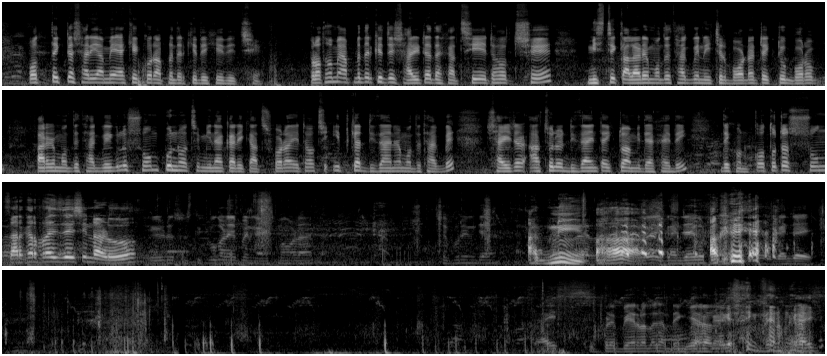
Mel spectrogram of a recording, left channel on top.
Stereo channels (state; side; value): different; both; correlation -0.01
